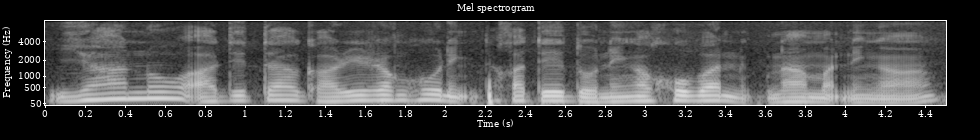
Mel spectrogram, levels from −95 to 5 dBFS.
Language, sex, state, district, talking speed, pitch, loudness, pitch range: Garo, male, Meghalaya, South Garo Hills, 95 wpm, 125 Hz, -18 LUFS, 110-135 Hz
